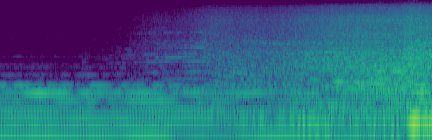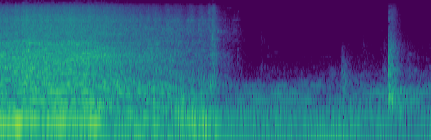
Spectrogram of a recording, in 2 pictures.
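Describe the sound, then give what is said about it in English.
Motorcycle engine droning steadily as a rider crosses open prairie and pulls into a gas station; the harmonic engine note builds, swings upward and then drops, followed by a sharp click near the end. “rides along the prairie on her motorcycle.”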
